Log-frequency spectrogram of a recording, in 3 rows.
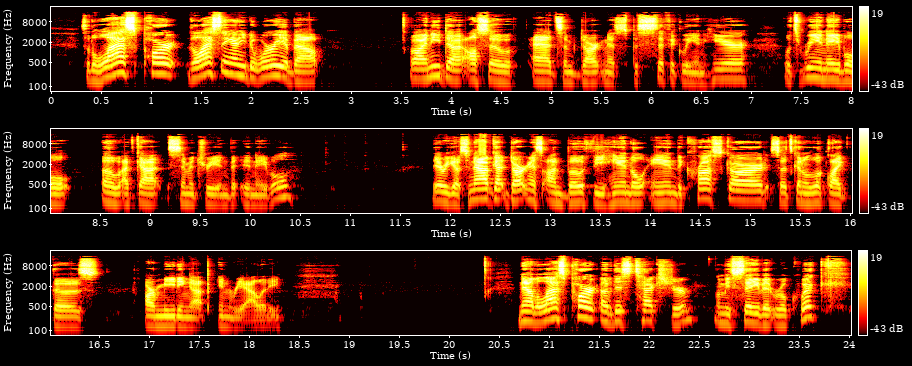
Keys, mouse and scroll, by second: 0.0 ctrl+middle click, 0.4 middle click, 0.7 middle click, 1.1 middle click, 1.1 ctrl+middle click, 1.6 ctrl+middle click, 2.0 ctrl+middle click, 2.4 middle click, 2.7 ctrl+middle click, 3.4 ctrl+middle click, 3.8 f, 4.0 middle click, 5.1 ctrl+click, 5.3 ctrl+click, 5.7 ctrl+click, 5.9 ctrl+click, 7.0 ctrl+z, 7.2 ctrl+z, 7.8 middle click, 9.2 ctrl+click, 9.3 ctrl+click, 9.8 ctrl+click, 9.9 middle click, 10.2 ctrl+click, 10.4 ctrl+click, 10.9 ctrl+click, 11.0 ctrl+click, 11.4 ctrl+click, 11.9 middle click, 12.5 ctrl+click, 12.7 ctrl+click, 12.9 ctrl+click, 13.1 ctrl+click, 13.6 middle click, 13.9 ctrl+click, 14.2 ctrl+click, 14.6 ctrl+click, 14.9 ctrl+click, 15.5 ctrl+click, 15.5 ctrl+middle click, 15.7 middle click, 16.1 middle click, 16.3 middle click, 16.6 middle click, 16.6 ctrl+middle click, 17.0 middle click, 17.1 ctrl+middle click, 17.3 ctrl+middle click, 17.5 middle click, 18.3 ctrl+middle click, 19.0 middle click, 19.3 middle click, 23.7 click.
